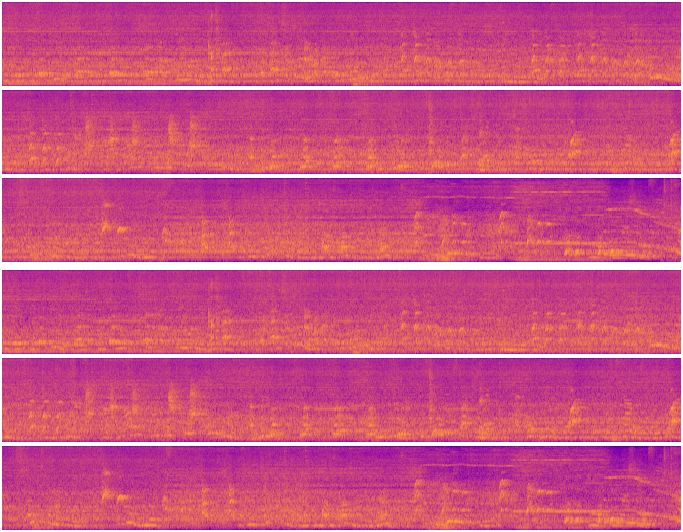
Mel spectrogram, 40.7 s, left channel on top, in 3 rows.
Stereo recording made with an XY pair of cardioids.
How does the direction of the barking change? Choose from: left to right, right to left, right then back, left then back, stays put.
stays put.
